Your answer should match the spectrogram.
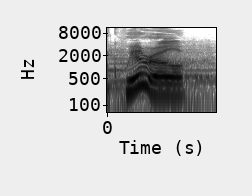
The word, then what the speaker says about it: Quirrell: Ich meine Quirrell. Du hast es falsch gesagt, es ist Quirrell.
